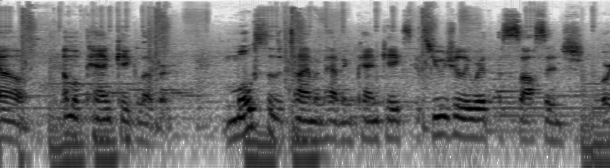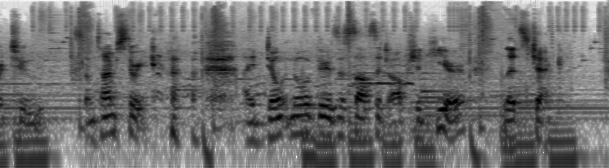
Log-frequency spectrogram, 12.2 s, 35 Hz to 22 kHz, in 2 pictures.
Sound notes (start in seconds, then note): 7.6 laughs; 11.9 soft orchestral music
